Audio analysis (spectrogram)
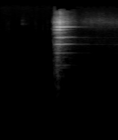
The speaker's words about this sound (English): Yeah, we heard that one. That one's pretty quiet. The buzzer's quiet, but we can tell it's buzzing. It's fine. The buzzer's quiet. I barely hear it, but the other one was really loud.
